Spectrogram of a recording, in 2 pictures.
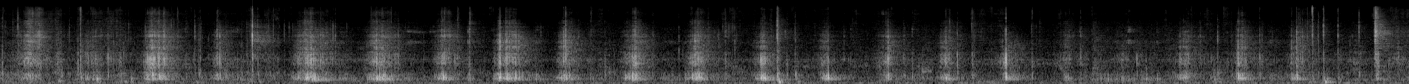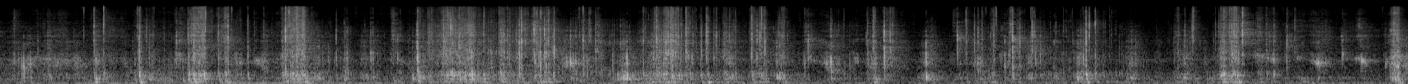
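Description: Close-up mouth sounds of chewing and crunching a hard, crystalline purple sweet. Regular crunches come at about two a second at first, then turn to denser crackling and crinkling from about halfway.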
